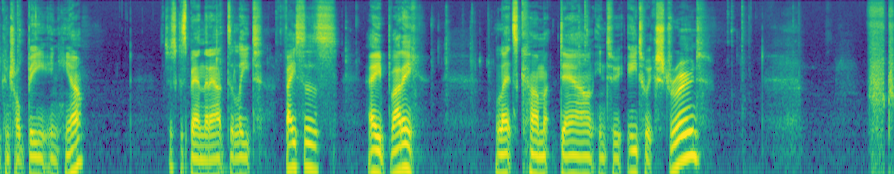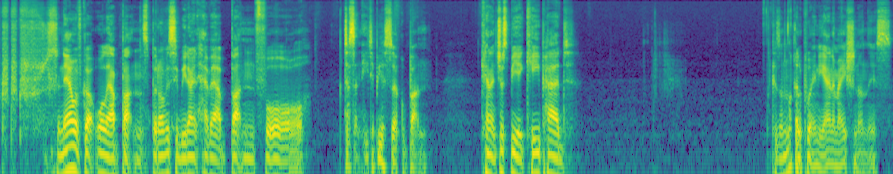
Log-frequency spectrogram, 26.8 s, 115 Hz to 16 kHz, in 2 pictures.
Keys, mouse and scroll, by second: 0.2 ctrl+b, 4.6 middle click, 5.1-5.5 scroll up 2, 5.5 shift+middle click, 6.1 scroll up 2, 6.4 middle click, 6.8 a, 7.6-8.0 scroll down 1, 8.7 e, 12.0-15.7 middle drag, 15.7 KP_7, 16.3 scroll down 2, 16.6-19.6 middle drag.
